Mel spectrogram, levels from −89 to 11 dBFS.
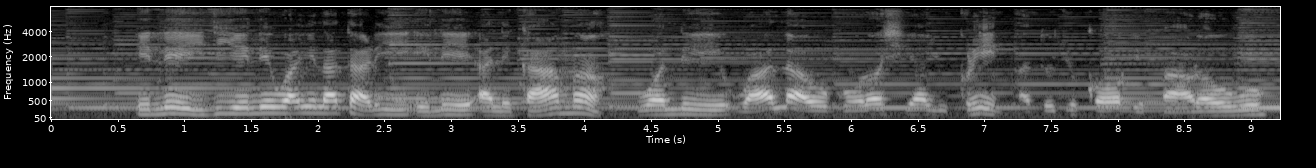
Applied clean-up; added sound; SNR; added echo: none; Harp; 16 dB; none.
